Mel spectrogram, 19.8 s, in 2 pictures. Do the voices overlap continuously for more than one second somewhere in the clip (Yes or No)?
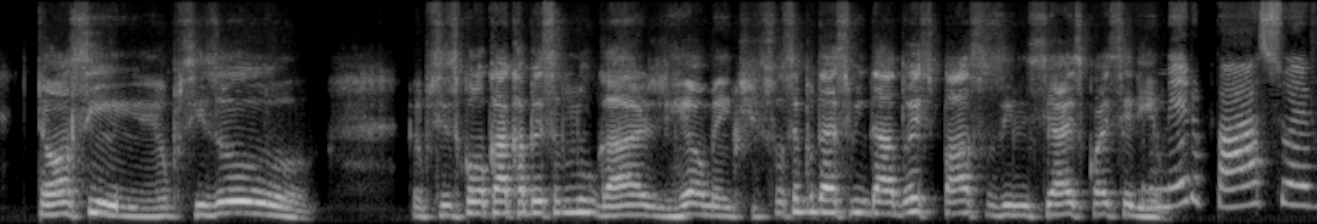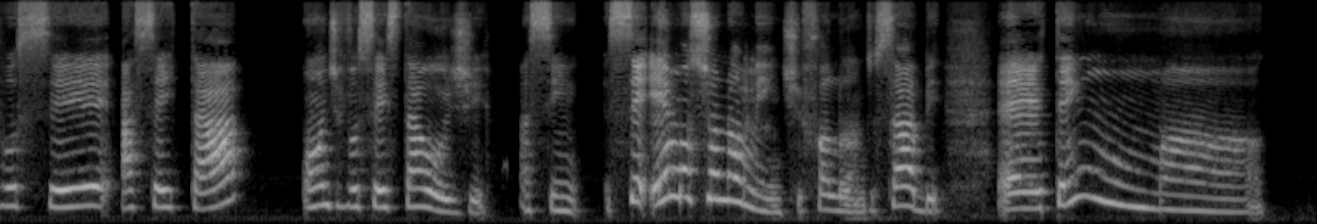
No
